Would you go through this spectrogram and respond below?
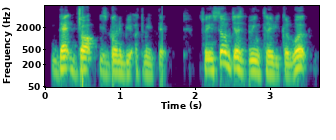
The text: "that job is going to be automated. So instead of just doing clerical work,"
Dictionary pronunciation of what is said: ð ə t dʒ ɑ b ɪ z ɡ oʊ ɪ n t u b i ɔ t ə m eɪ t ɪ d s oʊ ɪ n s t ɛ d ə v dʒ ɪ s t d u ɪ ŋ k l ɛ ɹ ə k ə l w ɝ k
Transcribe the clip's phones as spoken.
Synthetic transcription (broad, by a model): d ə t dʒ ɑ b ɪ s ɡ oʊ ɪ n t u b i ɔ t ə m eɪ t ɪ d s oʊ ɪ n s t ɛ d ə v dʒ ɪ s d u ɪ ŋ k l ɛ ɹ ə k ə l w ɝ k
